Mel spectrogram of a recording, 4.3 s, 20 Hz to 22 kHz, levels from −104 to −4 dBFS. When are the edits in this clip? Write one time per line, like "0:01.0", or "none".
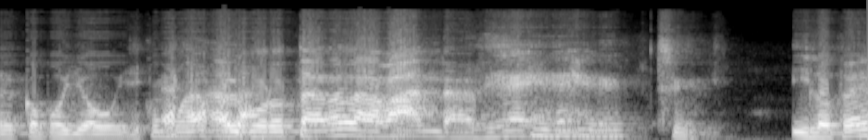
0:03.2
